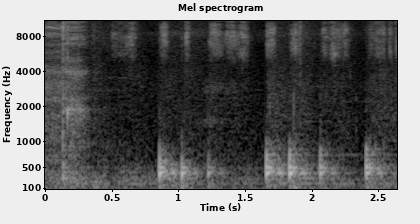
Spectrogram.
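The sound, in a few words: teacher writing the word on the board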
